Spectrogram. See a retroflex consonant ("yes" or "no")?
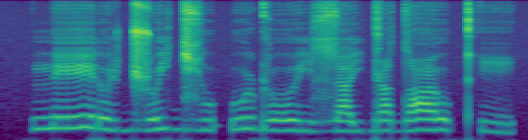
yes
